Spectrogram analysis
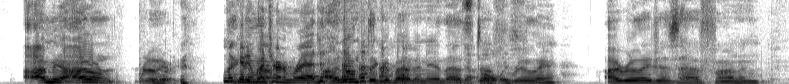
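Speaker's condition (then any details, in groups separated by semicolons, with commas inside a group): Cerebral palsy; able to speak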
